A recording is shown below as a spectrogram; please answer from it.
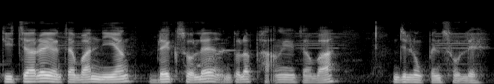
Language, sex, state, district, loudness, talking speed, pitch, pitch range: Wancho, male, Arunachal Pradesh, Longding, -18 LUFS, 265 wpm, 115 Hz, 100-125 Hz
